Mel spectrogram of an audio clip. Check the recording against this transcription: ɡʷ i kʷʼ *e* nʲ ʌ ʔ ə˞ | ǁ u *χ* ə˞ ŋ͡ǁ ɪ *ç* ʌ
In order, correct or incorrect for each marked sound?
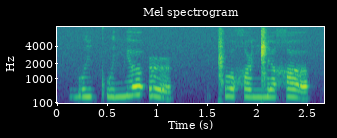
incorrect: i, correct, incorrect: χ

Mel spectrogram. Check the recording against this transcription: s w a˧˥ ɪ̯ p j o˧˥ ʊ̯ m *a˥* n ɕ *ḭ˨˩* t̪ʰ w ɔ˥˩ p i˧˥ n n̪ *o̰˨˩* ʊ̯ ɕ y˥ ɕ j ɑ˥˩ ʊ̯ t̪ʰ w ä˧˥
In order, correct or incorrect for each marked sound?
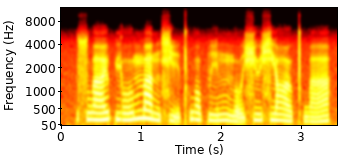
incorrect: a˥˩, correct, correct

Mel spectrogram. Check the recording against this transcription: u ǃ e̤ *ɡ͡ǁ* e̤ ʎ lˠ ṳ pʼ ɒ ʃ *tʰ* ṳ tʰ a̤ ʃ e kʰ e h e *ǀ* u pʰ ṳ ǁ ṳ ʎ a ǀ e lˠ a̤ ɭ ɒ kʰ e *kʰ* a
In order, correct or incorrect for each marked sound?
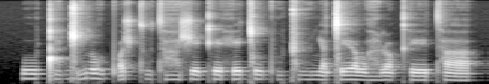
correct, correct, correct, incorrect: tʰ

